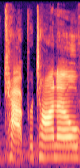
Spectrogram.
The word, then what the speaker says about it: Kat Pratano: Hey everyone, I'm Kat Pratano, rhymes with Kat Capitano, Pratano?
